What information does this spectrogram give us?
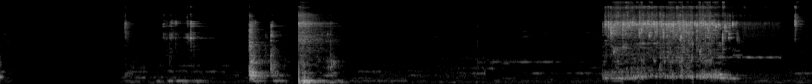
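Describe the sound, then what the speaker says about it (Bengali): Water poured into a cooking pot on a kitchen stove, a short loud gushing splash near the end after a few clatters and knocks of the pot, close and without speech. "আমি এই পাতিলটায় জল দিয়ে দিচ্ছি"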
